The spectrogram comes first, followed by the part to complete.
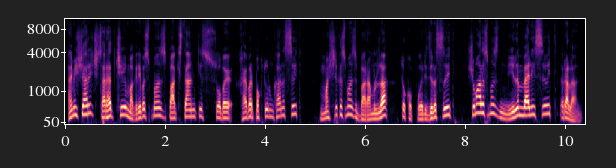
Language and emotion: Kashmiri, neutral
